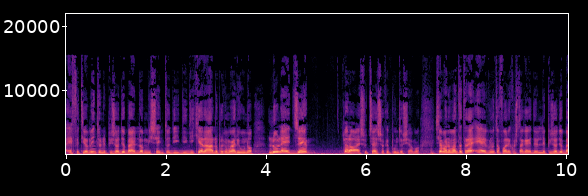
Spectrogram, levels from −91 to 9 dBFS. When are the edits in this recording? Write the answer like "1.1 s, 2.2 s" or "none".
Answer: 5.5 s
